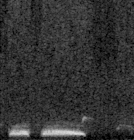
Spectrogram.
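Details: Single coo couplet of a spotted dove used to lure birds for trapping in an oil palm plantation, a short soft note followed by a longer, slightly falling hollow coo.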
